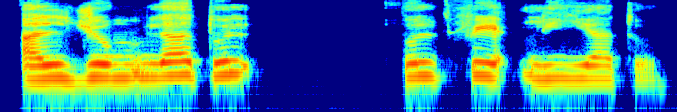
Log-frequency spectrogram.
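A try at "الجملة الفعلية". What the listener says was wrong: माशाल्लाह।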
